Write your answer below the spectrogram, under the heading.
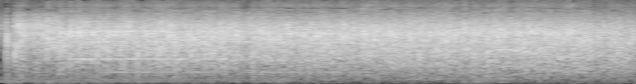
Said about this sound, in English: Lucy came out. She was scared to death. A big smile on her face. The crowd just roared with approval. They wouldn't stop their applause.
